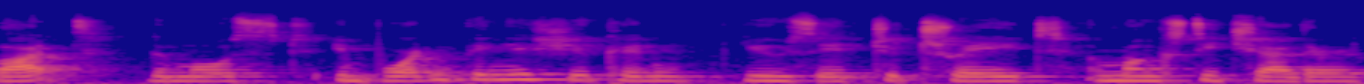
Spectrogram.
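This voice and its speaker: In a Dutch accent, a woman talks at a moderate pace. Her pitch is fairly low, and audible room echo surrounds her voice. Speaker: complementary currency project worker. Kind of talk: conference presentation. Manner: halting, many fillers.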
